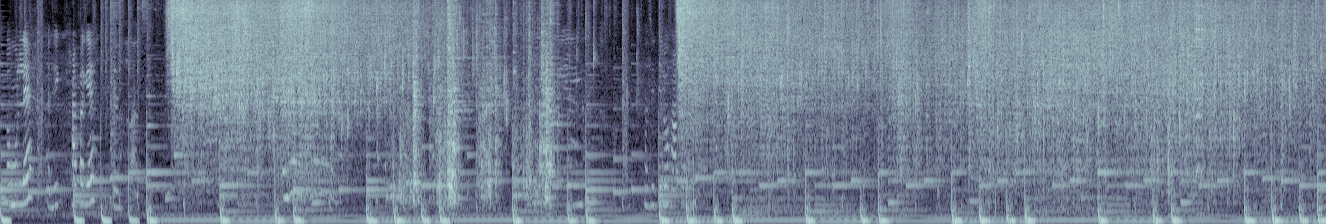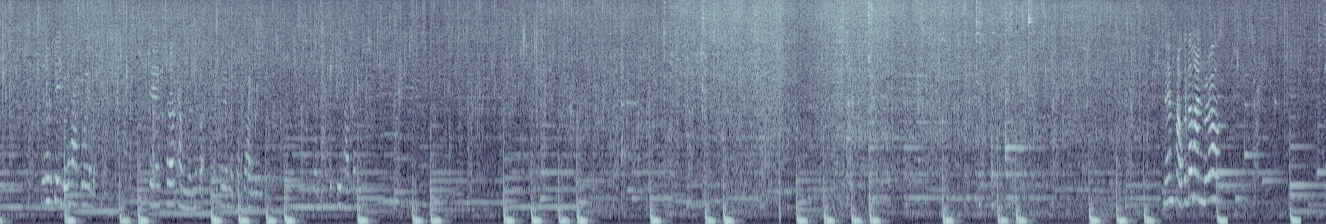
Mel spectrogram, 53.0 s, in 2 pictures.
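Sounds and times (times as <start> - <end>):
background music with beat: 0.0 - 49.8, 50.7 - 53.0
food sizzling in hot oil: 2.3 - 12.6, 13.4 - 53.0
metal spatula scraping: 3.4 - 11.4, 41.3 - 48.8.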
